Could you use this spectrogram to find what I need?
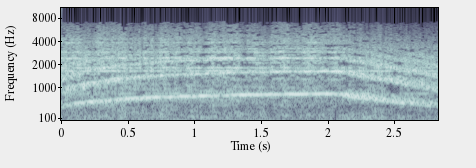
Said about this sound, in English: Say, Ray, could we have that siren and bell again?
